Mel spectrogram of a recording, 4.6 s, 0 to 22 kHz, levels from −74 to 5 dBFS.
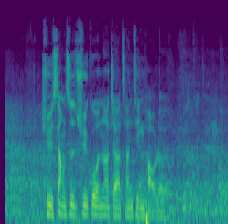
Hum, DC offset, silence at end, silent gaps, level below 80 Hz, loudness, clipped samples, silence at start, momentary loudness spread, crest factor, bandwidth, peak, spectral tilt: none; under 0.1%; 0 s; none; -32 dBFS; -19 LUFS; under 0.1%; 0.1 s; 11 LU; 18 dB; 16 kHz; 0 dBFS; -4.5 dB/octave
